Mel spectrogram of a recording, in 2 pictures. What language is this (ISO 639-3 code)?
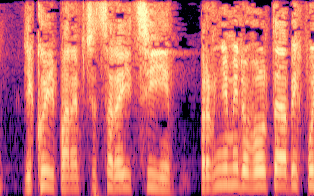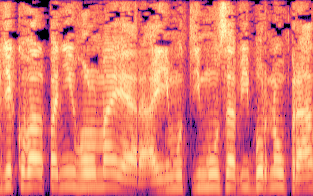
ces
